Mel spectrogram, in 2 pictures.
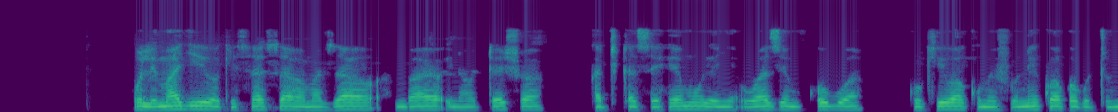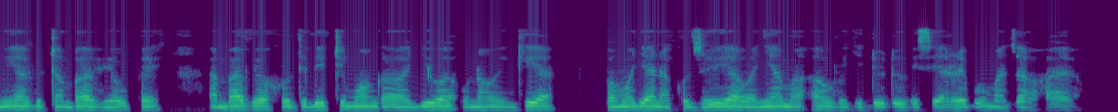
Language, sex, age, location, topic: Swahili, male, 25-35, Dar es Salaam, agriculture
